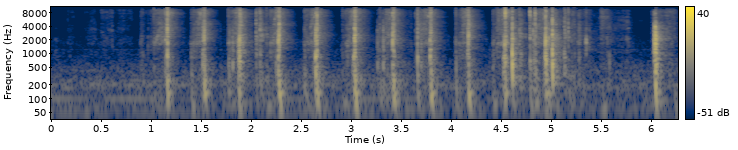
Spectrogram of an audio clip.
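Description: A deck of tarot cards being shuffled by hand: a run of crisp card taps, about two or three a second, starting about a second in and stopping about five seconds in.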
